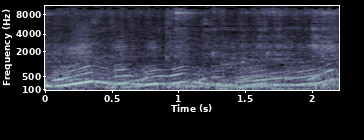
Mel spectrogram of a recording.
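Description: Motorcycle engines revving, their pitch swinging up and down about twice a second as the throttle is worked.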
